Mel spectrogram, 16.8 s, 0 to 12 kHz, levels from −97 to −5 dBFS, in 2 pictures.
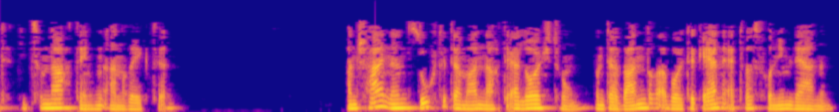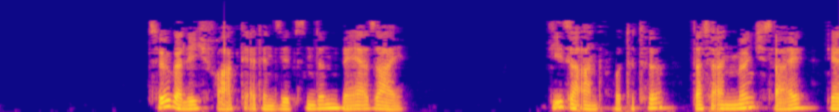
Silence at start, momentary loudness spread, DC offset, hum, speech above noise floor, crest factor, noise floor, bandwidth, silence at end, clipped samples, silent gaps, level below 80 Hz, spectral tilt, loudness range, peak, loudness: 0 s; 8 LU; under 0.1%; none; 66 dB; 18 dB; -83 dBFS; 6.6 kHz; 0 s; under 0.1%; 2.90-3.19 s, 3.31-3.40 s, 8.59-8.88 s, 8.96-9.05 s, 9.14-9.84 s, 12.88-12.93 s, 13.00-13.30 s, 13.44-13.74 s; -48 dBFS; -7.5 dB/octave; 4 LU; 0 dBFS; -18 LUFS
